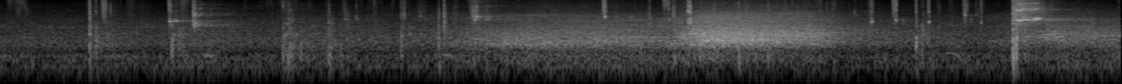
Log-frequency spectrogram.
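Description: A tennis ball is struck sharply by rackets, back and forth.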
